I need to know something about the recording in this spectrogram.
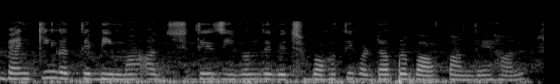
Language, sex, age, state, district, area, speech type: Punjabi, female, 18-30, Punjab, Mansa, urban, spontaneous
